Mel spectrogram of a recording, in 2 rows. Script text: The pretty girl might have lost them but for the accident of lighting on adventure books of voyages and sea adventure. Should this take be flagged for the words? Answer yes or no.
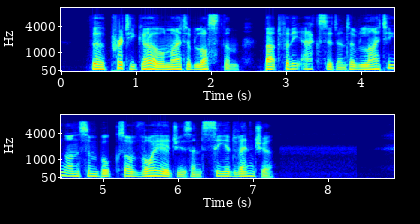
yes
